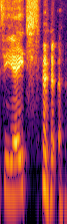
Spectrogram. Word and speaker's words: Lich: Like, do you mean a lick? like a lick, no, he's like Lich.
